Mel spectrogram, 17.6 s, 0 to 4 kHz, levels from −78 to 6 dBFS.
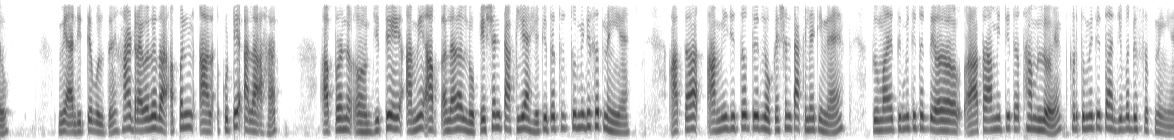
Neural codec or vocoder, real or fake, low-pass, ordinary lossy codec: codec, 16 kHz, 2 kbps, FreqCodec, larger model; fake; 3.6 kHz; none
